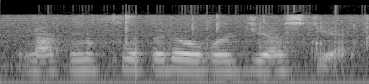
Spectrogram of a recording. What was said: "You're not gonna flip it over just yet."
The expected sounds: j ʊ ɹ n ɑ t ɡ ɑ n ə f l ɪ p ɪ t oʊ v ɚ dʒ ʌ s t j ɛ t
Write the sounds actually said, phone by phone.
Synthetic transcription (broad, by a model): n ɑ t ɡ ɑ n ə f l ɪ p ɪ t oʊ v ɚ dʒ ʌ s t j ɛ t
